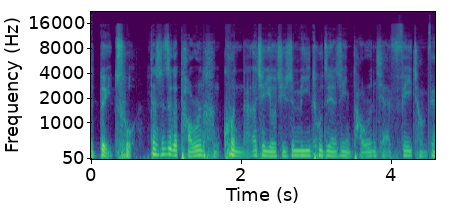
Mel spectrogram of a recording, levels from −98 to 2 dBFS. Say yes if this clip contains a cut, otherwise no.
no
